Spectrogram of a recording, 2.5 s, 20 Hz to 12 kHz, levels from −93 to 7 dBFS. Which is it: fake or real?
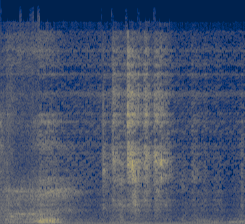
fake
